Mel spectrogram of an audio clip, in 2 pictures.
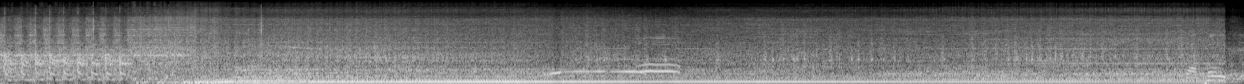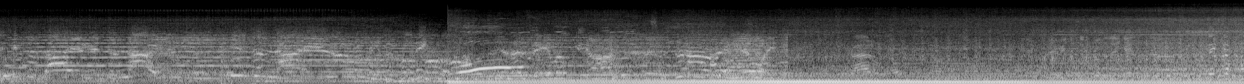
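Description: A supercharged BMW engine cranks and fires, then settles into a loud, steady idle with a whine; people talk over it throughout.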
